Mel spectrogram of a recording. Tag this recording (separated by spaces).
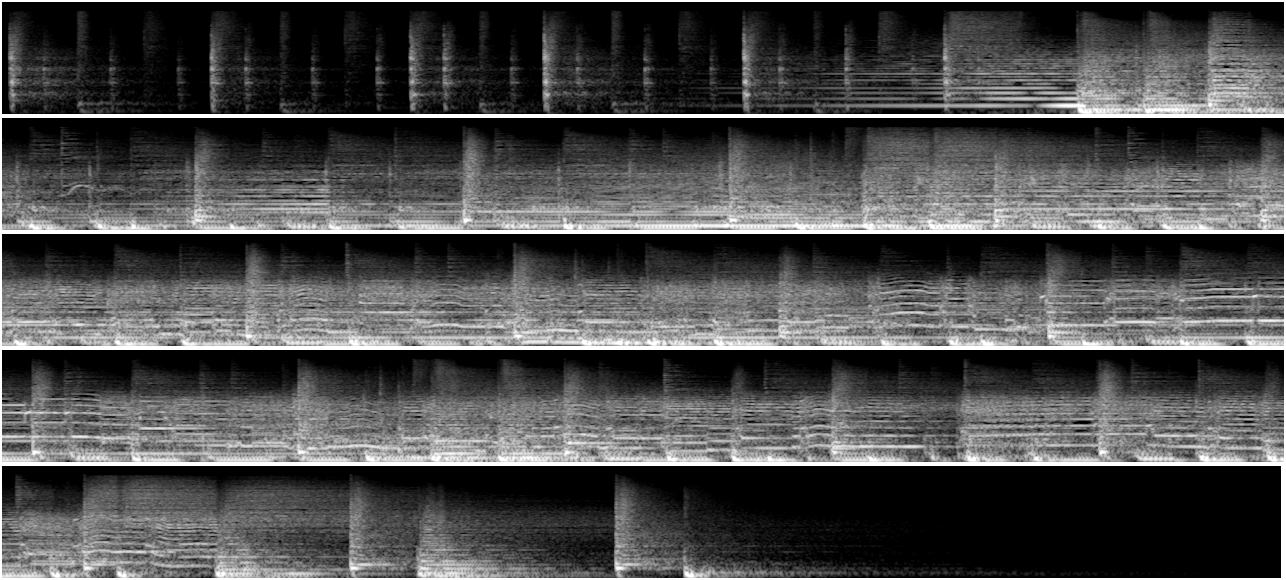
solo bigband orchestra guitar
